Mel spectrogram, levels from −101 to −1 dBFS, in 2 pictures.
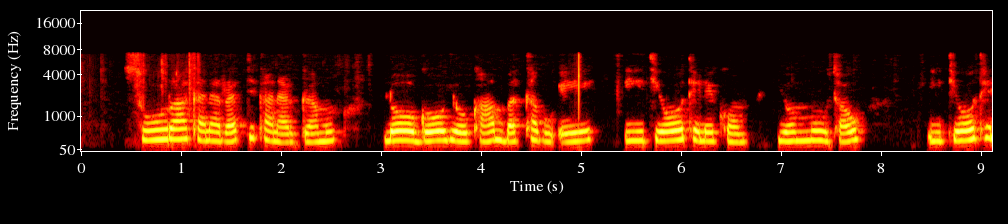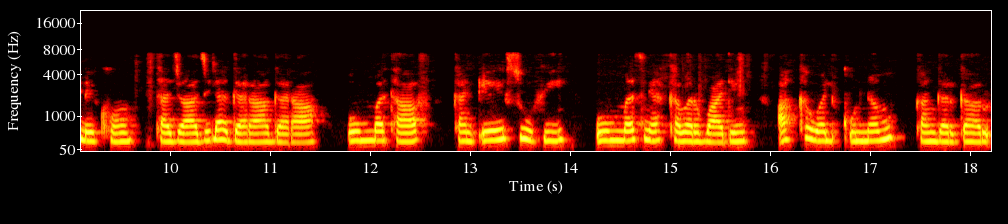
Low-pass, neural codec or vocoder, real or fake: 7.2 kHz; none; real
